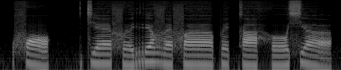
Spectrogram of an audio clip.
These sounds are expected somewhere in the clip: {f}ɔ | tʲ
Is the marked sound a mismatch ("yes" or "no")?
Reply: no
